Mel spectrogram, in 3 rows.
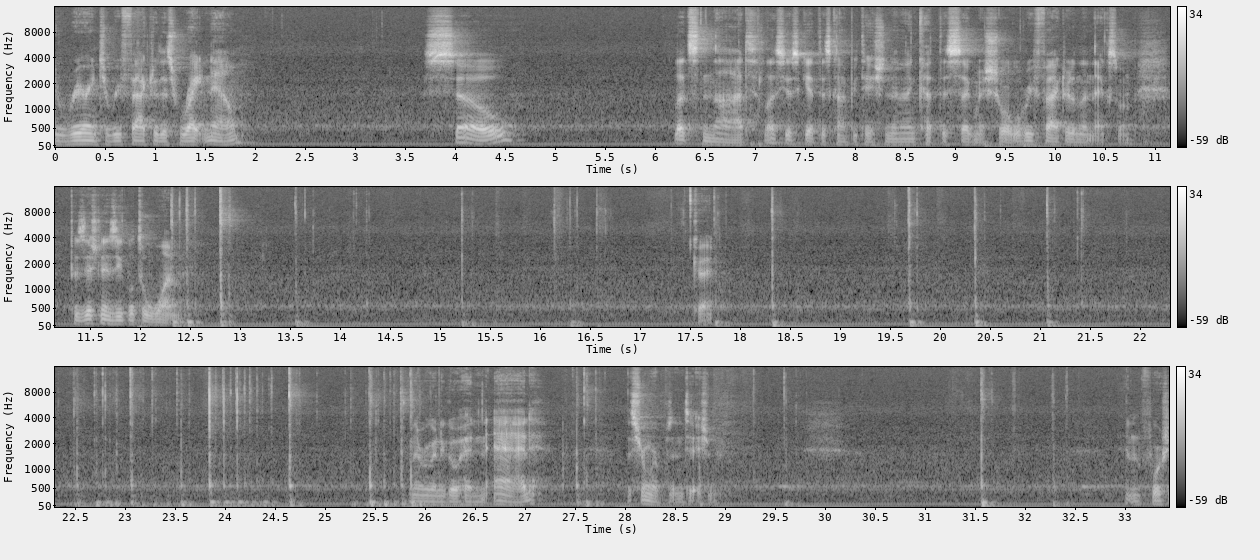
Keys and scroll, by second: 22.6-23.5 typing, 26.0 shift+9, 27.6 ctrl+v.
